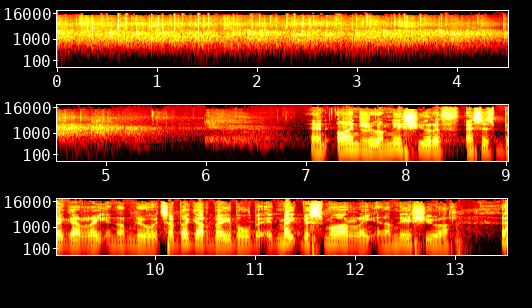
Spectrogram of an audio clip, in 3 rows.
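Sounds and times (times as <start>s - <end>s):
audience clapping: 0.0s - 6.0s
speech: 7.0s - 13.5s.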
